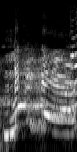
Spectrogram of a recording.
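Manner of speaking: loud horrified cry; shouting. Acted. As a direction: cry out in horror. Exclaims in horror.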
